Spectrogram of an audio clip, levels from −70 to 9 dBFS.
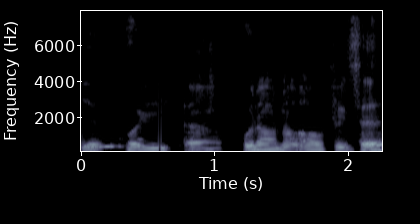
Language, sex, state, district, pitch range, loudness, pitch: Hindi, male, Bihar, Jamui, 95-105 Hz, -34 LUFS, 100 Hz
